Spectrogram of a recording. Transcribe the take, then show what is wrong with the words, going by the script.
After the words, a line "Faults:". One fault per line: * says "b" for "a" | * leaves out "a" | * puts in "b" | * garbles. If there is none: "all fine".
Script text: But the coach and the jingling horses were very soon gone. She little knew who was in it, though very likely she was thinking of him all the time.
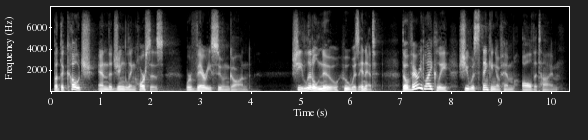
But the coach and the jingling horses were very soon gone. She little knew who was in it, though very likely she was thinking of him all the time.
Faults:
all fine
